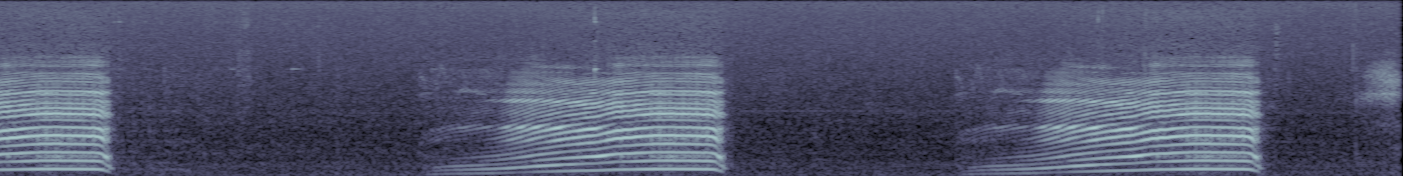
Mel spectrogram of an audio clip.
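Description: A cow lets out three long, loud moos, each drawn-out low call separated by a couple of seconds of quiet, with no voices.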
